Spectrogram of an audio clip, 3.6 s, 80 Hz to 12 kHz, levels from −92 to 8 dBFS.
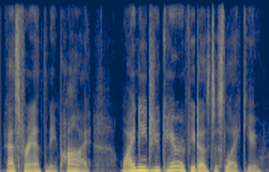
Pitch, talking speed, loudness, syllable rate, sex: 180 Hz, 215 wpm, -16 LUFS, 5.7 syllables/s, female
